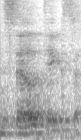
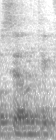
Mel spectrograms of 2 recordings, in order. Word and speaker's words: Celtic: But if you're describing the culture, you would say Celtic. And the reason you do that, usually in English, CE is pronounced S. But the reason this is K is because it comes from the Irish language.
